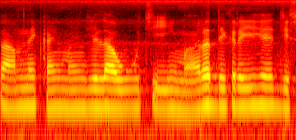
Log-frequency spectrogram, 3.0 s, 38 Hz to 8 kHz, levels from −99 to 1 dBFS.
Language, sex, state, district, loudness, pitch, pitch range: Hindi, male, Uttar Pradesh, Varanasi, -31 LUFS, 135 Hz, 130-140 Hz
